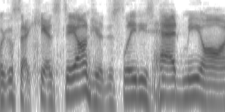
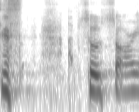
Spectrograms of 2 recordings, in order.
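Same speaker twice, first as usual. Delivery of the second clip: weepy, tearful, breathy half-whisper; 6 semitones higher, 7 dB quieter than usual. Retelling what a crying prosecutor said in court: imitating someone crying. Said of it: "she was crying".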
